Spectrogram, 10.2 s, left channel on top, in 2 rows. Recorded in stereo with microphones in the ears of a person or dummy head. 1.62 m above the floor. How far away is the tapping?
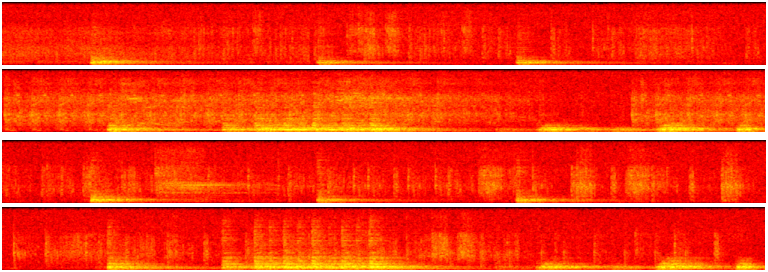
About 2.5 m.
